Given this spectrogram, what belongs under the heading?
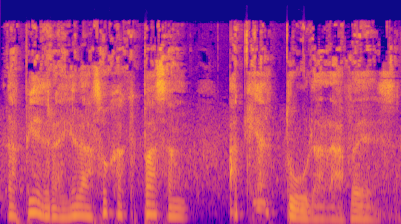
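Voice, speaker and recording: A man's voice: fairly low pitch, animated, a little slow, voice pushed up. A man voicing a stern, probing school inspector in a radio play, questioning firmly and commandingly over a noisy ambient background. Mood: urgent. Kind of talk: dramatic radio play storytelling.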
